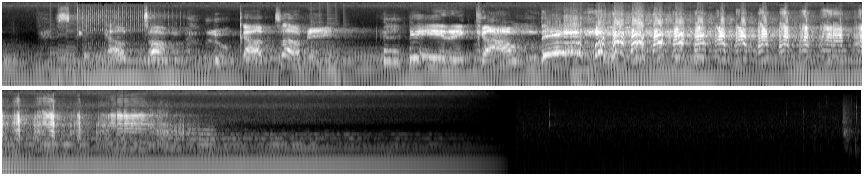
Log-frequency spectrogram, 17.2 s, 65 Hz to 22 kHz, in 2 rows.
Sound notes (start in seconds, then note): 5.4 laughing manically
